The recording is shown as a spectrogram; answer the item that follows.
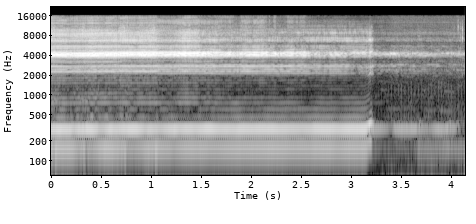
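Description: A man's voice chanting a khassida in Arabic through a microphone, holding one long, steady note that turns briefly upward and breaks off about three seconds in.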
